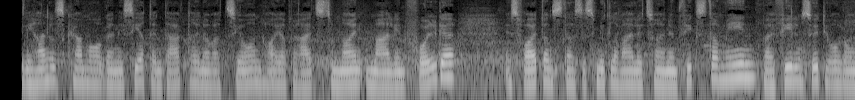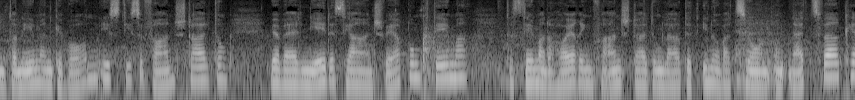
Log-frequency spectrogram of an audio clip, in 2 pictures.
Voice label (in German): Interview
